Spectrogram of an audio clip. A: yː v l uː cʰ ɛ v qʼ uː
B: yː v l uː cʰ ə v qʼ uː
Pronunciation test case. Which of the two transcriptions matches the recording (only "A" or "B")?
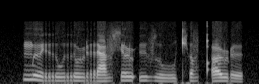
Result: B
